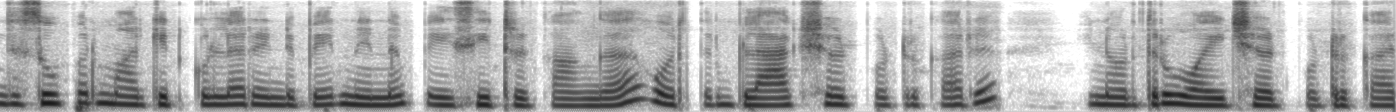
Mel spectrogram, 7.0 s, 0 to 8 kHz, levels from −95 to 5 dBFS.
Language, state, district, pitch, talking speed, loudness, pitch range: Tamil, Tamil Nadu, Nilgiris, 205 Hz, 120 wpm, -17 LUFS, 195-220 Hz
